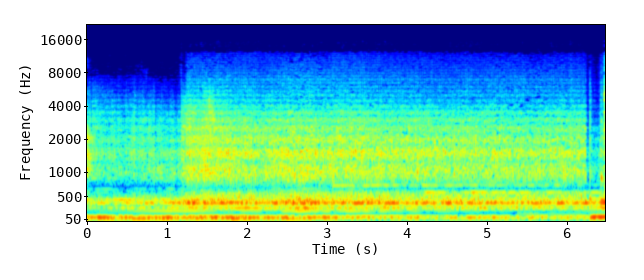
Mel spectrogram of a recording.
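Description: A steady engine-like drone with a low rumble; a rushing hiss joins it about a second in.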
